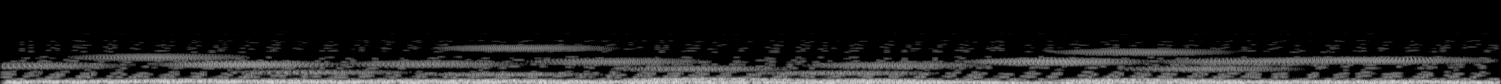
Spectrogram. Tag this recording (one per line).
space
soundscape
swamp
alien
